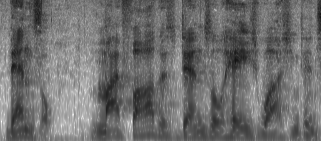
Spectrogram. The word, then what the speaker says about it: Denzel: Mom said you're Denzel, but it's supposed to be pronounced Denzel. – Like D-E-N-Z-I-L, Denzel.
